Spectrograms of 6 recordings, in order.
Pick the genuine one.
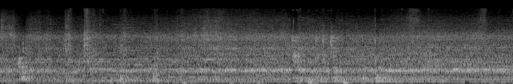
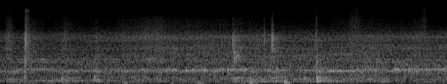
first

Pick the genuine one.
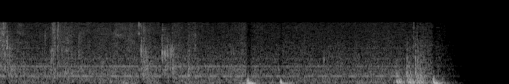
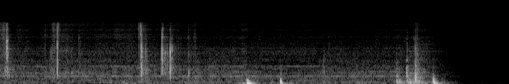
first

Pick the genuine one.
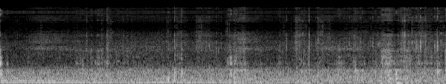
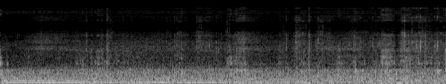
first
